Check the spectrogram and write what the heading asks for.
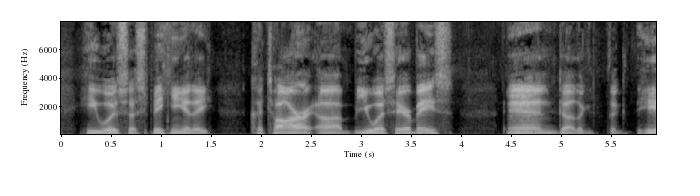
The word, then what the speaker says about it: Qatar: I think they pronounce it by the way Qatar. I I heard uh one of That's what I've always said Qatar. You said cutter and so I hear cut I hear cutter all the time.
